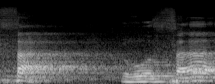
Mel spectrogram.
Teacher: Sa tempatnya ujung lidah nempel di ujung gigi atas.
